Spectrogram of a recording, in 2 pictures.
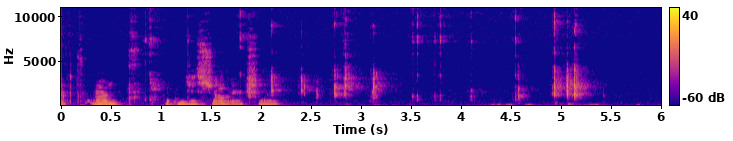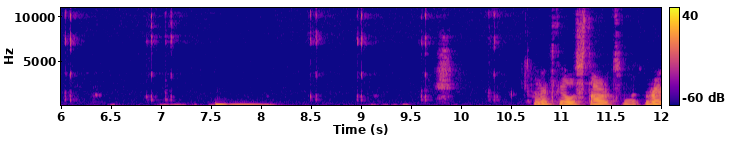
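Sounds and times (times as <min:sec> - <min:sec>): computer mouse clicks: 0:00.8 - 0:05.4, 0:06.0 - 0:07.2, 0:08.5 - 0:10.6.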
